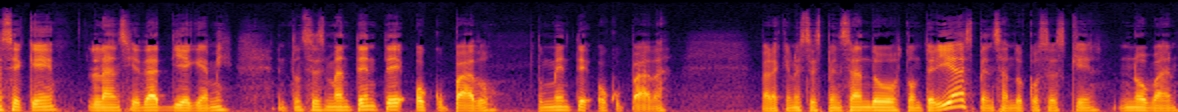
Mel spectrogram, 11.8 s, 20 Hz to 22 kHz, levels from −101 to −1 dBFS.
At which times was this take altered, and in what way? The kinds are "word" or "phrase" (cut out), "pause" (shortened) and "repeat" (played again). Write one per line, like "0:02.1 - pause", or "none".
none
